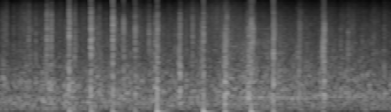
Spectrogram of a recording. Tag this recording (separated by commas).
Wild animals, Animal, Bird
